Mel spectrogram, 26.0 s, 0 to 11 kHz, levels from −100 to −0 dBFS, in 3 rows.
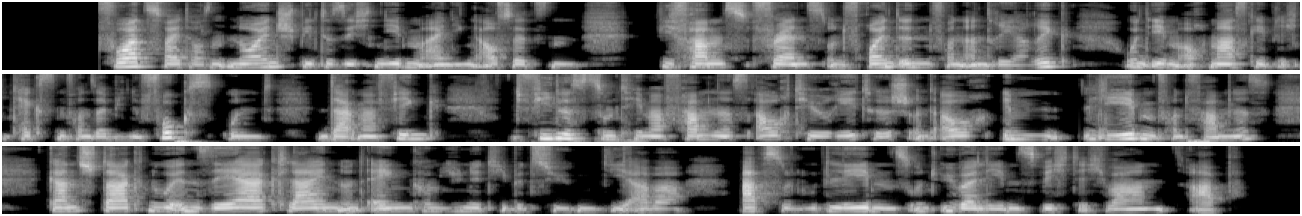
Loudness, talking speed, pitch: -22 LUFS, 130 wpm, 190 Hz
